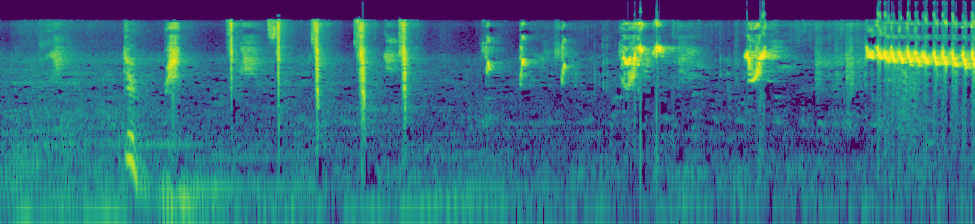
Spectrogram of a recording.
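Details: White-rumped shama song meant to spur other shamas to sing: scattered sharp clicks and chips, a few short whistled notes, ending in a fast, loud buzzy trill.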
